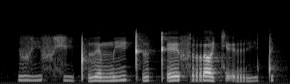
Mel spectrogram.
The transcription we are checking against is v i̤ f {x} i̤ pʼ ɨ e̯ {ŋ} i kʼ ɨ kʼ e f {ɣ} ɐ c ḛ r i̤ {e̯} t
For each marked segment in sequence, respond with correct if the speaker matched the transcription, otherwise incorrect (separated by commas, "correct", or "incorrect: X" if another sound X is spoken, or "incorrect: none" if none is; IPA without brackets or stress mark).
correct, incorrect: m, incorrect: r, incorrect: none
